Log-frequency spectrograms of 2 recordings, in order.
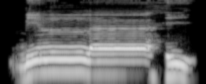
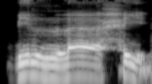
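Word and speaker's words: بالله: Dibuka billahi hi dengan ha besar. Jangan dibaca billahi dengan ha kecil. Ini keliru.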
